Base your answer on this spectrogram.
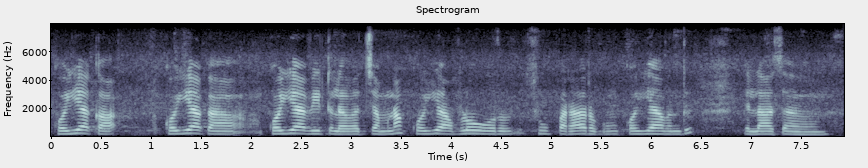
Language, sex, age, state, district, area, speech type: Tamil, female, 45-60, Tamil Nadu, Perambalur, rural, spontaneous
